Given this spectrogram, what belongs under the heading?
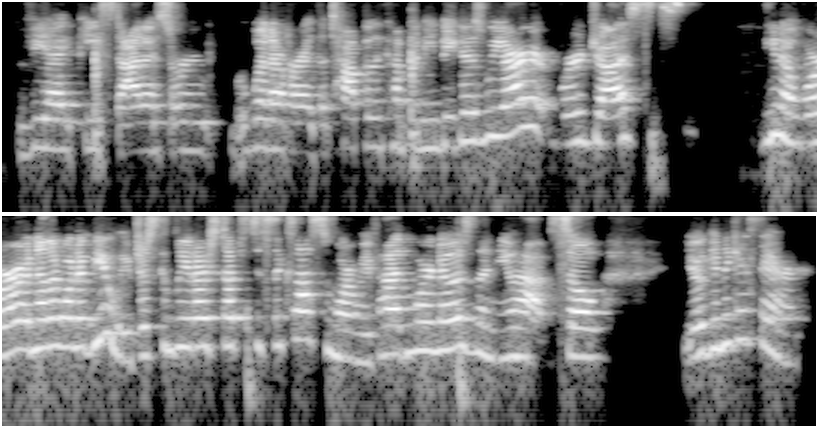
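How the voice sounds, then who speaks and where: High-voiced woman giving a pep talk. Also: sharp tone, rough recording. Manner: chatty storytelling, quotes others in their voices. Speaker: guest speaker, top-ranking distributor. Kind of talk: motivational video call talk. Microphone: video call.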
